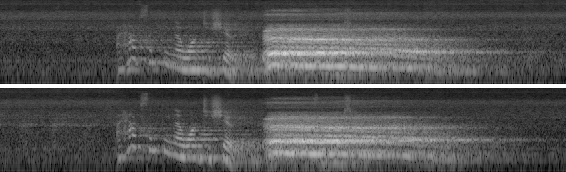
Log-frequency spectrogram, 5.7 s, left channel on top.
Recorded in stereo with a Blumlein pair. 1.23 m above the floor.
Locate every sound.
1.2 s a woman speaking: 10° right, 0.7 m
2.6 s a shout: 20° left, 2.5 m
